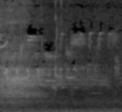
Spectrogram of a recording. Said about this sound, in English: All of those birds. It's early in the morning here. I'm in Rhode Island on the coast, and it is absolutely beautiful. And there's, well, just listen. So many bird noises. And it's just a lovely, lovely morning here, very early.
